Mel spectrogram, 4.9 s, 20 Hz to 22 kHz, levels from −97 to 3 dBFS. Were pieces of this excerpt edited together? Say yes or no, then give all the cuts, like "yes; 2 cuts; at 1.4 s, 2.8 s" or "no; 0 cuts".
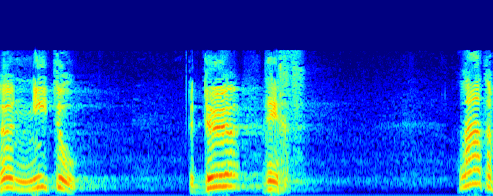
yes; 1 cut; at 2.6 s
